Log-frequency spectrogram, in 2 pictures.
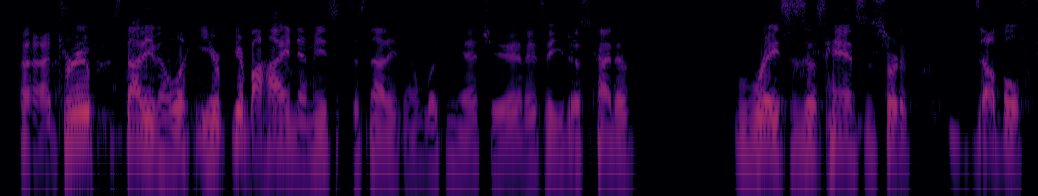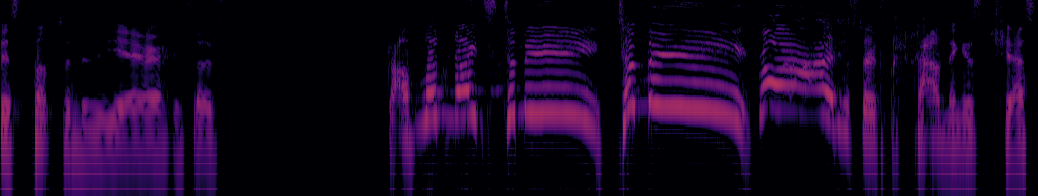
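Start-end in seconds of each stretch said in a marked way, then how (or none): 10.6-14.0 very high, very slow, drawn-out, excited battle shout. Voicing a goblin king rallying his knights: excited battle shout. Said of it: "He just keeps shouting that".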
